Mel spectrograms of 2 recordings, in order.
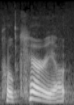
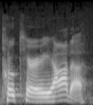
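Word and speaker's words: Prokaryota: biologists have renamed Monera procario let me say it right procariota and so if you ever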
